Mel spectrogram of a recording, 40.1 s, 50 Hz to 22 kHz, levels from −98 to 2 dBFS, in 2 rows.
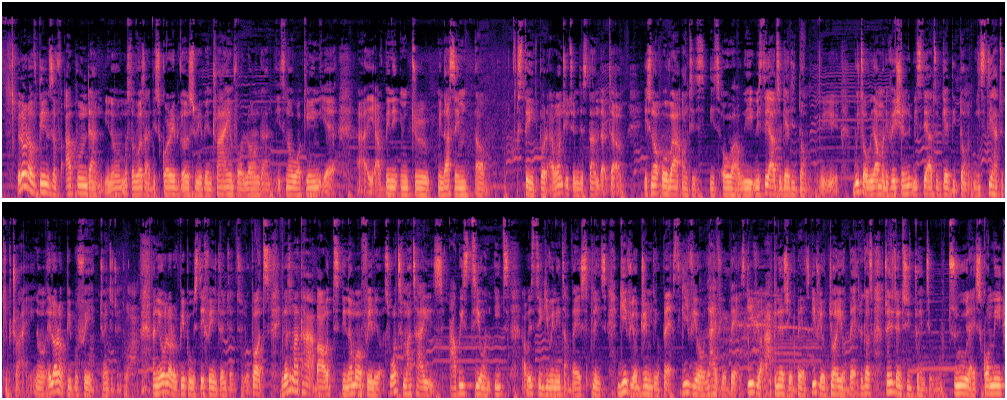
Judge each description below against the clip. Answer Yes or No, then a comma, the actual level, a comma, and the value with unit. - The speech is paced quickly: Yes, fast, 215 wpm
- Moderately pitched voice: No, low, 105 Hz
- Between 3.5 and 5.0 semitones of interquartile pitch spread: No, average, 2.9 semitones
